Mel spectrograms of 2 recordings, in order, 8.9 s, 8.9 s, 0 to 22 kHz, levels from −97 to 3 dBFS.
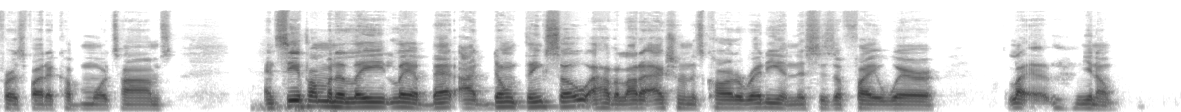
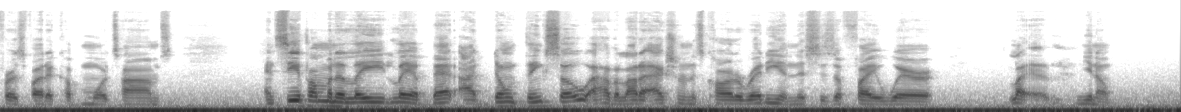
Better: first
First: none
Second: low rumble; noticeable; throughout; 20 dB below the speech

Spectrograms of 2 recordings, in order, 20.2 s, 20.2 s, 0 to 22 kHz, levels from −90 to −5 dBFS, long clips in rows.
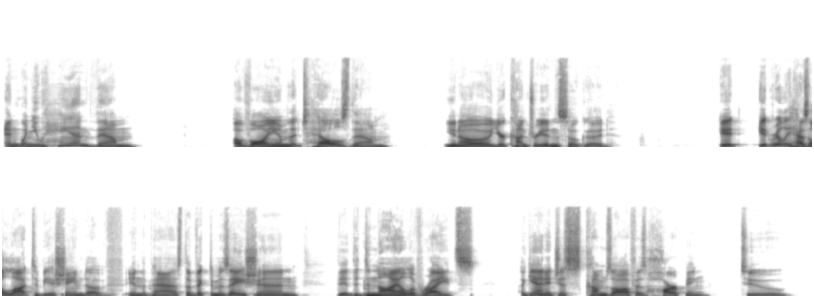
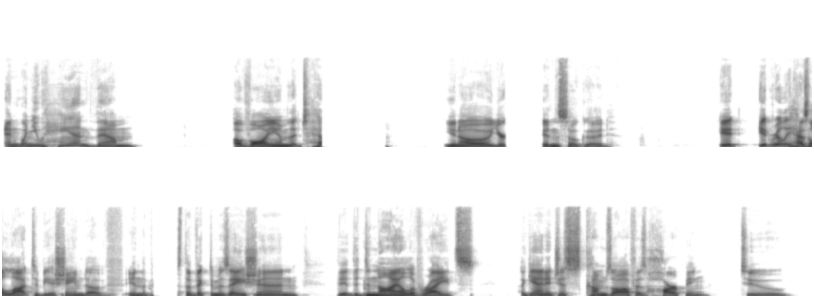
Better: first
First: none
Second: audio cutting out; at 4 s for 1 s, at 6.5 s and at 12 s

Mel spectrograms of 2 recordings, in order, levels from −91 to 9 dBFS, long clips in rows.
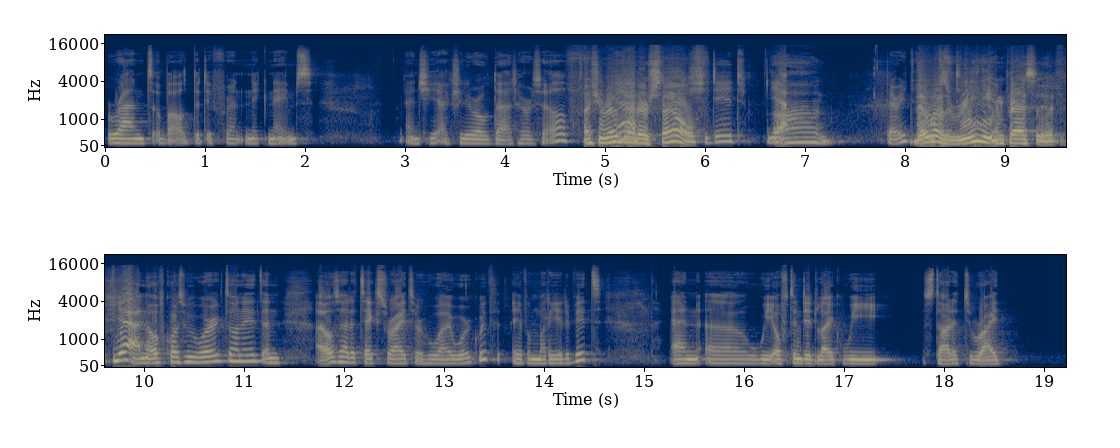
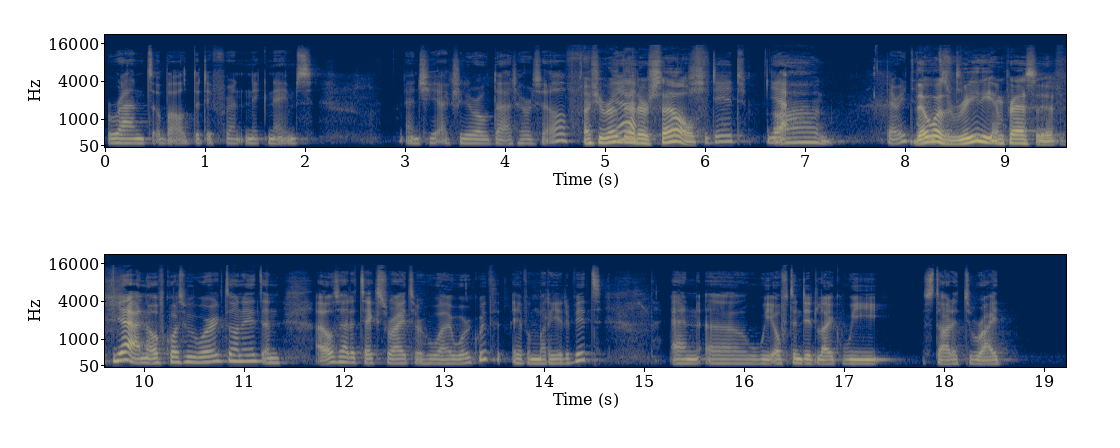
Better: second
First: distortion; slight; 3% of the sound clipped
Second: none

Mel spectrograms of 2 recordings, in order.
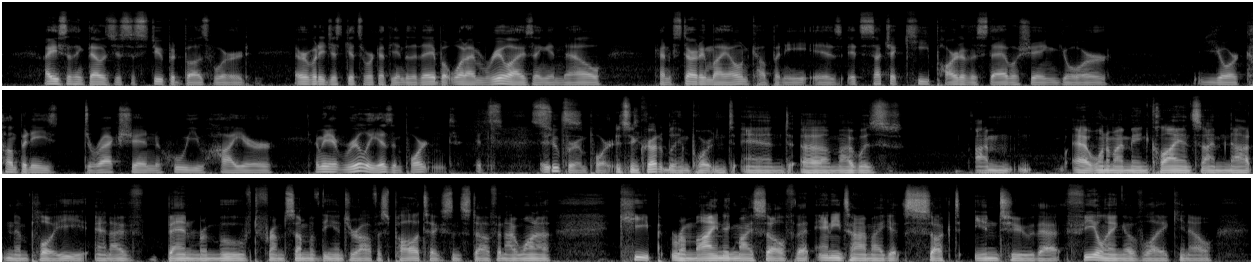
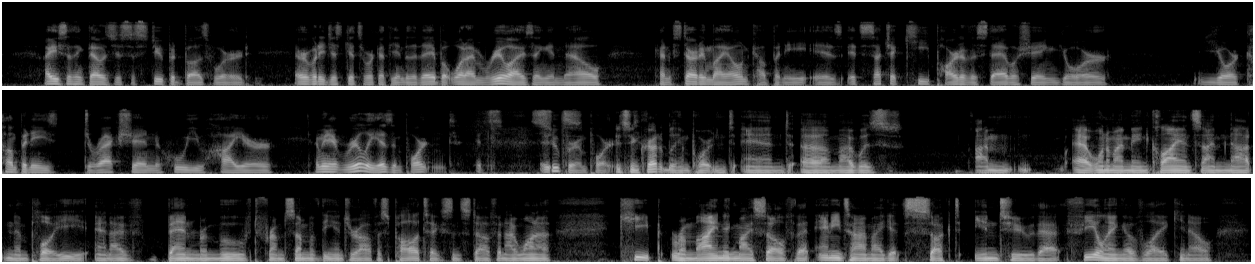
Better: first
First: none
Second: garbled, watery; slightly; nothing above 8 kHz

